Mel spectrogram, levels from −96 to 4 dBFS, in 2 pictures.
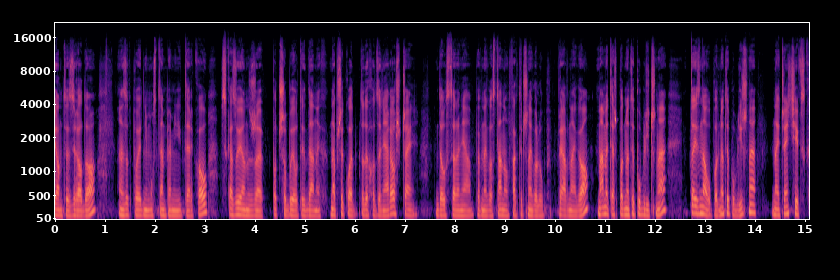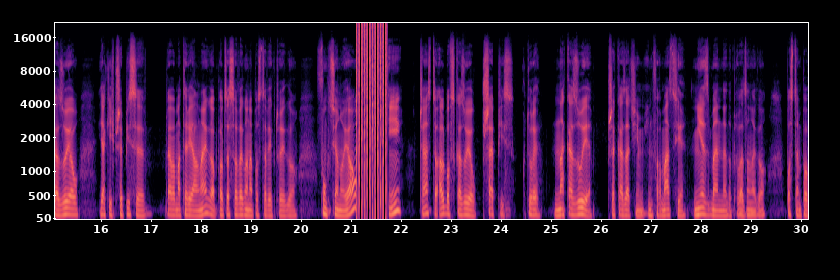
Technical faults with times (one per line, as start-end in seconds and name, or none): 21.11-21.75 compressed stream played as audio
